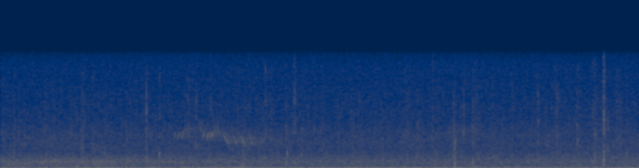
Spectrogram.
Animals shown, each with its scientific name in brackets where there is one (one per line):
Mourning Warbler (Geothlypis philadelphia)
